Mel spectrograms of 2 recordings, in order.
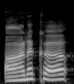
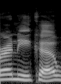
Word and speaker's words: Anicka: There's no S in your name at all. – Or H. – A-N-I-C-K-A. Which Anika or Anika would you know, you could assume either of those.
